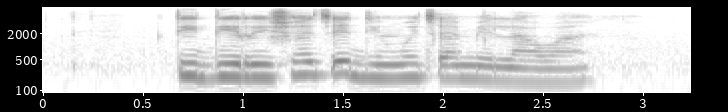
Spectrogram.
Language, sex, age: Northern Sotho, female, 22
